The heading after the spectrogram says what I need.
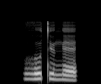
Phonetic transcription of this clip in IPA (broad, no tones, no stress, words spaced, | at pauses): ɦotʏŋɛ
